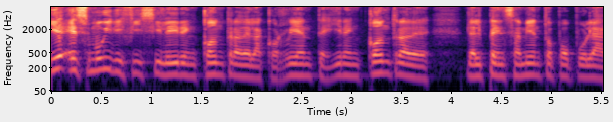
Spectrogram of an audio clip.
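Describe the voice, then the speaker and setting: On a very clean recording with a silent background, a man speaks slowly-ish, at a fairly slow pace, with medium pitch and ordinary variation. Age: 40s. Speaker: podcast host. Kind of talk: solo commentary monologue. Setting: podcast recording. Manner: animated.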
